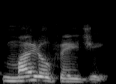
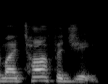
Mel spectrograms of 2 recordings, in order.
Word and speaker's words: mitophagy: as autophagy or autophagy, however you'd like to pronounce it, and mitophagy or mitophagy.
